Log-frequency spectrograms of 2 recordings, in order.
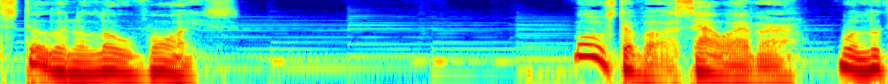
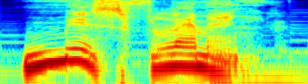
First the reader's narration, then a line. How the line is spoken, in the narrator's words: she said in an acid voice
